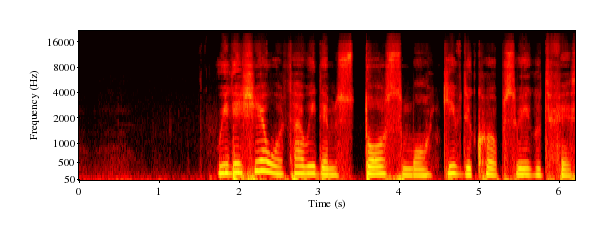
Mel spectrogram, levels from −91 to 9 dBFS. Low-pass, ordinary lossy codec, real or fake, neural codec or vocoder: 19.8 kHz; none; fake; vocoder, 48 kHz, 128 mel bands, Vocos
